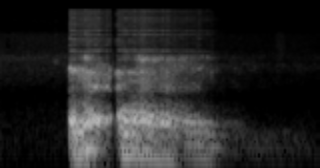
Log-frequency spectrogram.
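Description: A person clearing their throat with a short cough, in two quick parts, trailing off after about a second, heard over a video-call line.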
